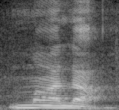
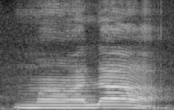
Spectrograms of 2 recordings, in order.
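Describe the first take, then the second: First: Said in the usual way. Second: Mala stretched very slowly, syllable by syllable. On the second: Shown as a demonstration. Teacher to pupils, sounding out Mala very slowly. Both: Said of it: "इसी तरह से ये आगे के जो शब्द हैं".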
